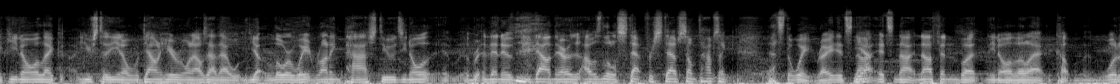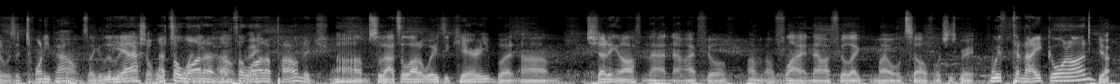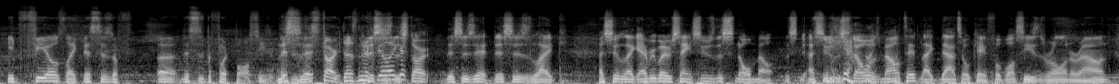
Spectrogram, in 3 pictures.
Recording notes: LIVE from Harvard Studio 620 lounge at Mosaic Stadium!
